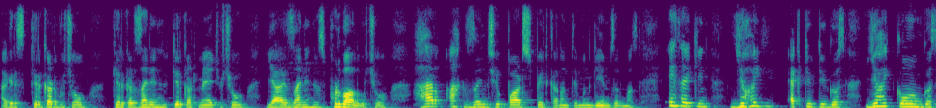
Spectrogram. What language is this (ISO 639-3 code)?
kas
